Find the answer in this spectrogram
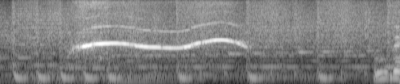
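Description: A loud finger whistle, blown through a ring of fingers pressed to the tongue: one high note of just under a second that rises, dips and rises again before cutting off. Background music with a steady beat runs underneath.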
